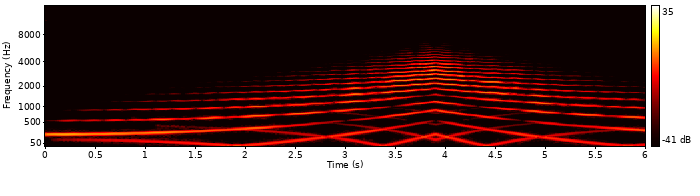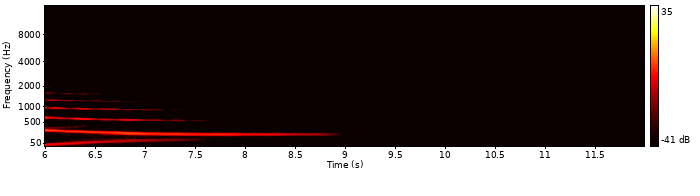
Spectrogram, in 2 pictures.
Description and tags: Whale from Wales
A curious sound similar to a whale.
animal, synth, marine, whale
